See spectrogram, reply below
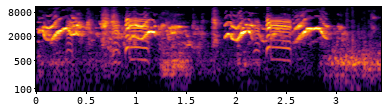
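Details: Budgerigars in a 17 November 2024 clip produce two bursts of rasping squawks with wavering whistled notes, separated by a short lull.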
